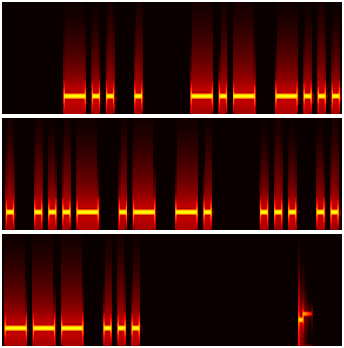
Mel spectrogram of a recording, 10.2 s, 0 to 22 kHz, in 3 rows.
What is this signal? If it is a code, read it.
Morse code, heard as a keyed tone, about 17 wpm, 650 Hz. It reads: DE K6VAN S2S
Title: SOTA QSO Practice 17wpm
